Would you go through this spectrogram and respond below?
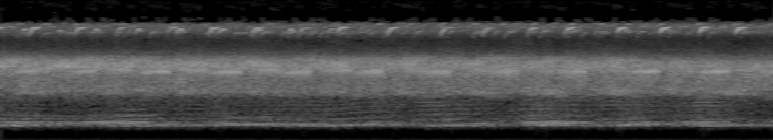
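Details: Frogs calling while rain falls: a dense, unbroken chorus of overlapping croaks under a steady hiss, with a high, fine pulsed trill running throughout.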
